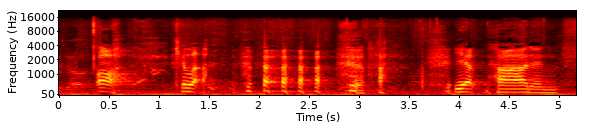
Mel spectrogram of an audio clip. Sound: laughs

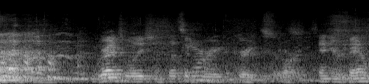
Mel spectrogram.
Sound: laugh

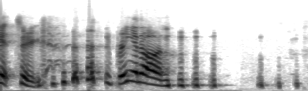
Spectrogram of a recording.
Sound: laughs

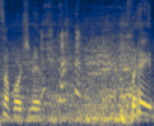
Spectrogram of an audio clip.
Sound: laughs

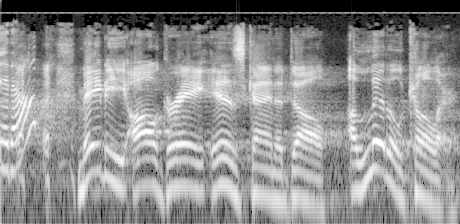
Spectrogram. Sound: laughing

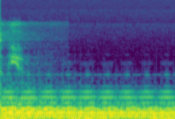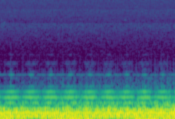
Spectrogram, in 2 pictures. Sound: electronic humming

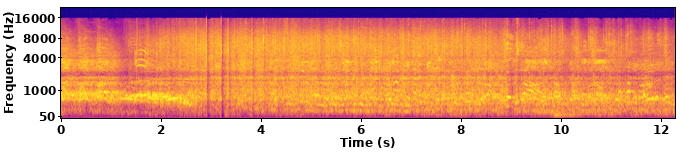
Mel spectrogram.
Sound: applause

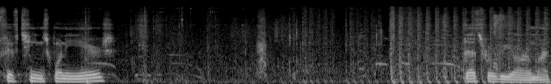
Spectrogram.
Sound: sounds of war

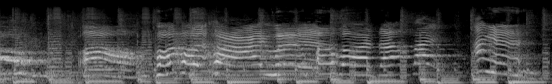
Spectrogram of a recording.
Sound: children chattering

